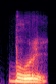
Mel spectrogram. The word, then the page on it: buhl: Indian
